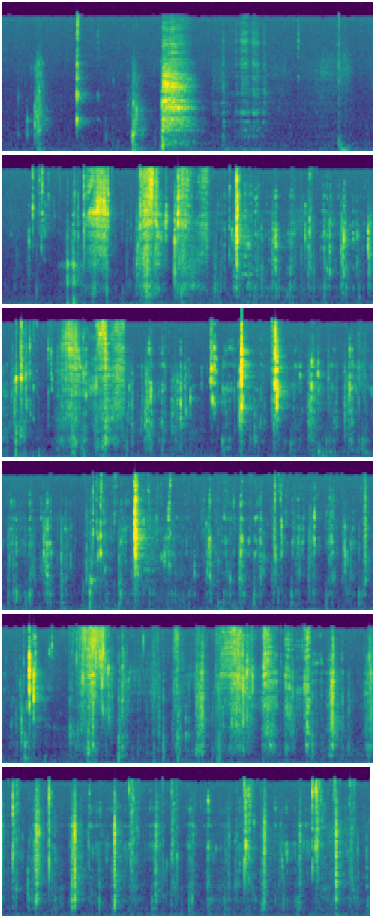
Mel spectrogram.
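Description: Close-miked crunching and chewing of deep-fried Korean snacks (twigim), a dense run of crisp crackles and bites. A few separate mouth sounds from a drink come first.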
